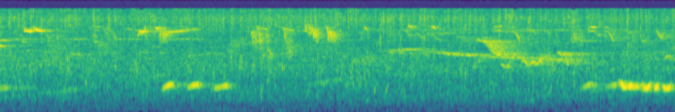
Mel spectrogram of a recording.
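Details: In forest, a White-browed scimitar babbler delivers two bursts of low piping notes, several seconds apart, while other birds add thin high whistles and chirps in the background.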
